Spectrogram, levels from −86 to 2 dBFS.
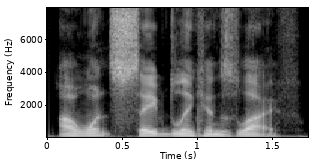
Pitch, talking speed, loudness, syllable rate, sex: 100 Hz, 170 wpm, -17 LUFS, 4.5 syllables/s, male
